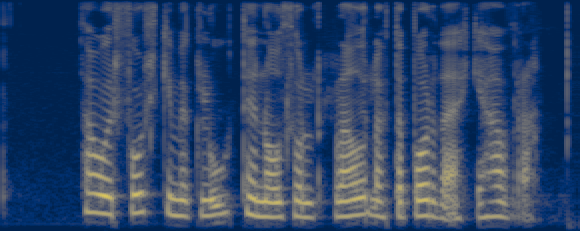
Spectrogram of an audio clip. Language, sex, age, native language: Icelandic, female, 40-49, Icelandic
